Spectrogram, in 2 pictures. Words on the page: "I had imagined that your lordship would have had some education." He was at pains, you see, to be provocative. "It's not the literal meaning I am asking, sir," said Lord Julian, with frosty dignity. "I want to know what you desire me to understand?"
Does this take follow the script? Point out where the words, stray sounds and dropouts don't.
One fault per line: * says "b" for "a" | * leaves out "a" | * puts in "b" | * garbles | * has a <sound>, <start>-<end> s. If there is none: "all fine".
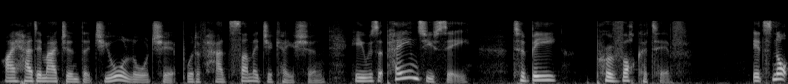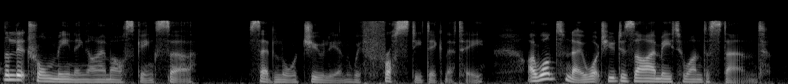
all fine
